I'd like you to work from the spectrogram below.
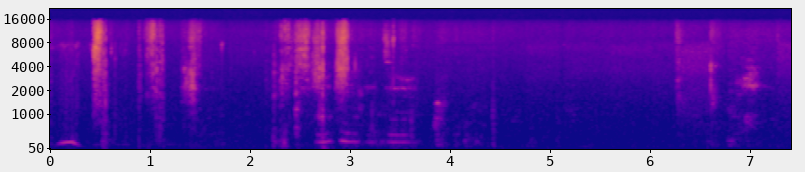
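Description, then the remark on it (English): Quiet playing cards being shuffled: a run of crisp papery flicks and rattling bursts during the first few seconds, a lull, then a couple of softer riffles near the end. “I'm shuffling.”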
